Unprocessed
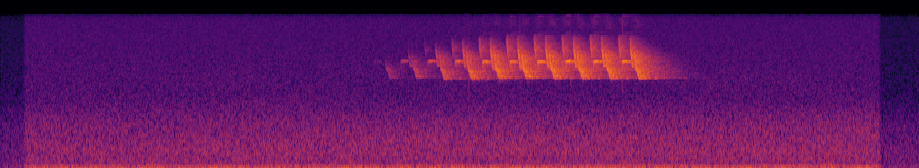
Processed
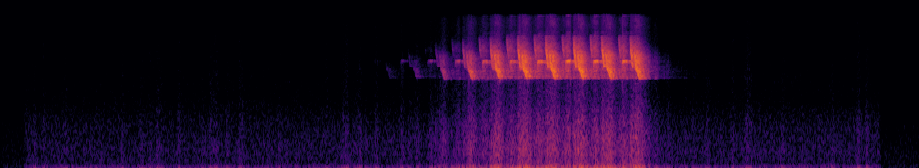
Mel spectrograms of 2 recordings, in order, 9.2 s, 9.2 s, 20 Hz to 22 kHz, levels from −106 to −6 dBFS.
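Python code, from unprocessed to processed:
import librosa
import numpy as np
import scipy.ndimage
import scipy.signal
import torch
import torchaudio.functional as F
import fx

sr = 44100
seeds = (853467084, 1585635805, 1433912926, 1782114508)

y = fx.upward_expand(x, sr, threshold_db=-49.0, expansion=2.5)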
